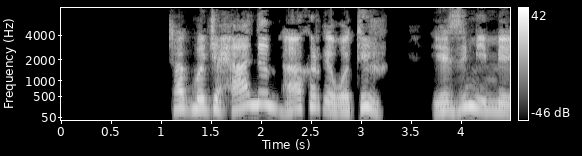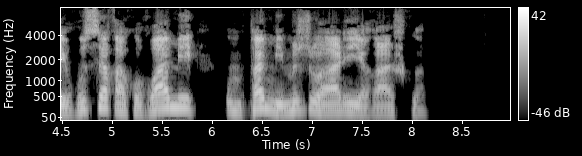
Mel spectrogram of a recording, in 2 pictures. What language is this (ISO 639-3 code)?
kbd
